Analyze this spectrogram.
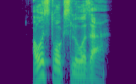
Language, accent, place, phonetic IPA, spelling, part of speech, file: German, Germany, Berlin, [ˈaʊ̯sdʁʊksloːzɐ], ausdrucksloser, adjective, De-ausdrucksloser.ogg
- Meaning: 1. comparative degree of ausdruckslos 2. inflection of ausdruckslos: strong/mixed nominative masculine singular 3. inflection of ausdruckslos: strong genitive/dative feminine singular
